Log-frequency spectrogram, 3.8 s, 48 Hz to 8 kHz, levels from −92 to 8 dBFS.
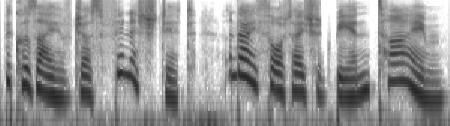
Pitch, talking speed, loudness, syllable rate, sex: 215 Hz, 225 wpm, -18 LUFS, 5.2 syllables/s, female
